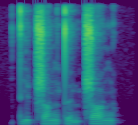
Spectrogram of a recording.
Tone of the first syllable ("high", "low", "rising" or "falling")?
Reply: low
